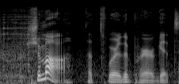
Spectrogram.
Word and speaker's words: Shema: is hear or listen which in hebrew is pronounced Shema that's where the prayer gets its name now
